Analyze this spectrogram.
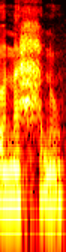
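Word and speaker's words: نحن: When the sod nah, first of all, the nah, the ha is originally with air. If you say without bringing the air out, you're not saying it right. So nahnu, you hear the air.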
